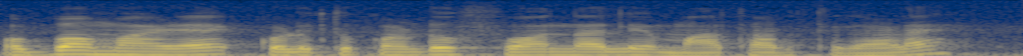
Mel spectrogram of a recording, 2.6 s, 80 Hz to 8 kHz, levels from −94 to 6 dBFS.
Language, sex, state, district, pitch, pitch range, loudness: Kannada, male, Karnataka, Bangalore, 125 Hz, 115-140 Hz, -20 LUFS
